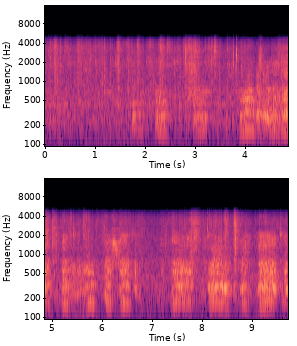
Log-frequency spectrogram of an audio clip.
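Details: Puppies in their pen at mealtime squabble over dog food, one lying across the bowl. Rough, pulsing growls come in overlapping bursts, mixed with whimpers and yaps. Scuffling and clatter are heard throughout in a small room.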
